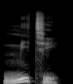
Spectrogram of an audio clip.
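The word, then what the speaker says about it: にち: escrito en un papel se pronuncia nichi, que es como lo dicen en China.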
